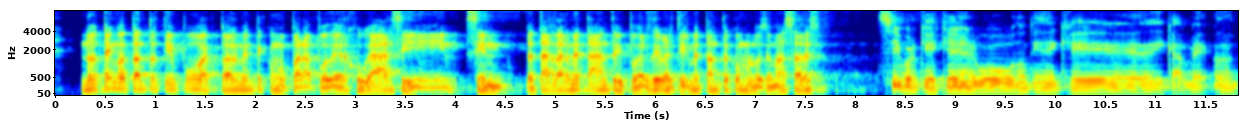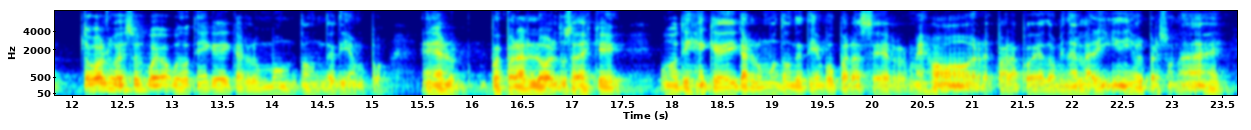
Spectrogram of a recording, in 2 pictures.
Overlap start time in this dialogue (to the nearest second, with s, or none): none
